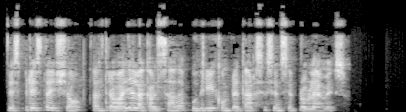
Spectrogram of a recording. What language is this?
Catalan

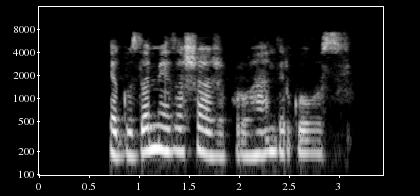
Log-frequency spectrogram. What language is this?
Kinyarwanda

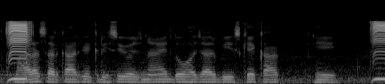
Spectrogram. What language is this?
Chhattisgarhi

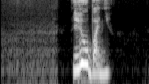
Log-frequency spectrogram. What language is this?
Russian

